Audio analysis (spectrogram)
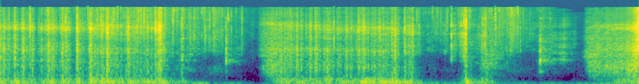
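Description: A utility knife blade scrapes along the edge of a hand-held, solid rectangular cream bar soap. Dense, crunchy shaving strokes with a low, grainy rumble come in runs separated by brief silences. Sharp, bright ticks sound as the blade catches and lifts off.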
